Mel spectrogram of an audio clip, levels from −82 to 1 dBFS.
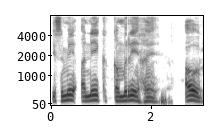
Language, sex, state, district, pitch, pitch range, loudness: Hindi, male, Uttar Pradesh, Budaun, 145 Hz, 135-165 Hz, -20 LUFS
